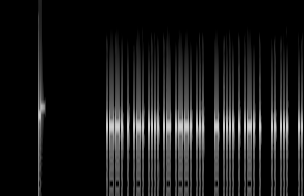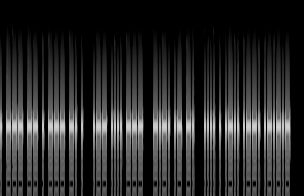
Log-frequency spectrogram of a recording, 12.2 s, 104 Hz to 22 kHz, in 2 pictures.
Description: Morse code, heard as a keyed tone, about 40 wpm, 700 Hz. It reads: PERHAPS THERE IS SOMEONE WHO CAN HELP.
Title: Sentences from Top 1000 Words - Review Part 4 - 40wpm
